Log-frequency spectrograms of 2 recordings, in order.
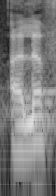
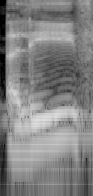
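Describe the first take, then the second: First: The second vowel is a short a. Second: The second vowel is a long ee. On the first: "इसको अलफ ना पढ़ें" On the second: "अलीफ ना पढ़ें"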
